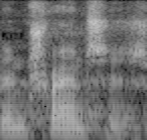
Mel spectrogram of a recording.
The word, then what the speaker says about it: entrances: He takes all the money with a smile that entrances, which rhymes with advances.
